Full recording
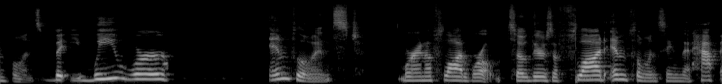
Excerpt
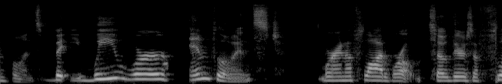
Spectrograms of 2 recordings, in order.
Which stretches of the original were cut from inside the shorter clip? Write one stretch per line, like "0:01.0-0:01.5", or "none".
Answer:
0:01.8-0:02.6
